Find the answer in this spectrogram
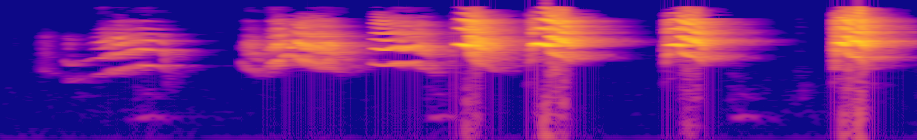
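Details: Parrot, possibly a pet green ringneck, giving a series of loud harsh squawks and screeches, roughly one every half second, some with rough buzzy overtones, in a small indoor room.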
